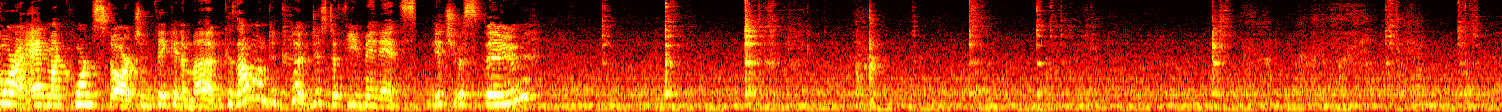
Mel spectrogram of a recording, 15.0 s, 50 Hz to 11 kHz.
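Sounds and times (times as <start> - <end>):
spoon clinking against saucepan: 6.0 - 8.2, 9.1 - 11.0, 12.1 - 12.4.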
